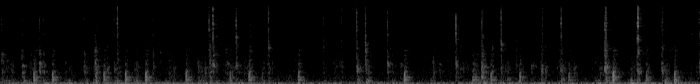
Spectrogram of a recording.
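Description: Fingertips and nails of both hands rapidly press the keys of a grey plastic stenotype machine with a screen. The typing makes a quick, uneven run of short, dry clicks and taps with bright edges over a steady low hum. Each click stops almost at once.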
